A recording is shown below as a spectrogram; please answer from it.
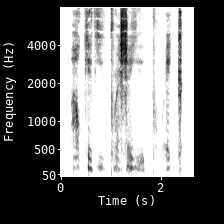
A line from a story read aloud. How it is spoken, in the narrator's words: hissed Wheeler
